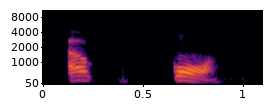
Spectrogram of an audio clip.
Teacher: Huruf qaf ada di paling pangkal lidah, ya, paling pangkal lidah. Yang mana dia pangkal lidah nempel ke langit-langit yang lunak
